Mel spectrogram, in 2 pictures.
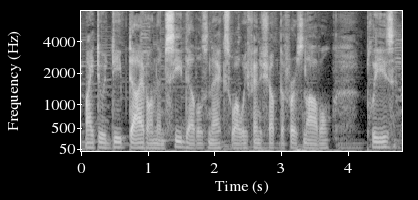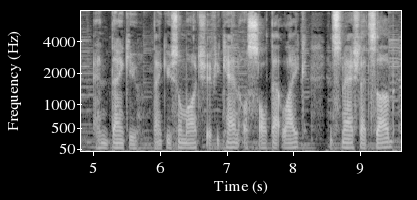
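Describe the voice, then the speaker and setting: A man's voice: low-pitched, level tone, normal speed, soft background music. A middle-aged man hosting a tabletop gaming explainer, reading prepared lore in a wry, informal way with casual asides. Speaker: host of a tabletop gaming channel.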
